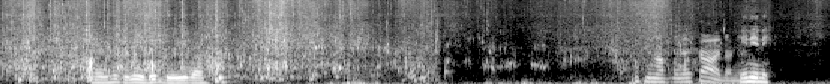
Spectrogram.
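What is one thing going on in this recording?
Water sloshes and drips from a net.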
